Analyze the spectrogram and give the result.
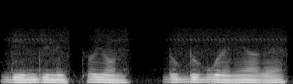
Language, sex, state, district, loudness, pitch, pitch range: Chakma, male, Tripura, Dhalai, -14 LUFS, 110 Hz, 105-115 Hz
